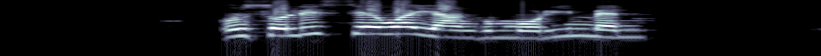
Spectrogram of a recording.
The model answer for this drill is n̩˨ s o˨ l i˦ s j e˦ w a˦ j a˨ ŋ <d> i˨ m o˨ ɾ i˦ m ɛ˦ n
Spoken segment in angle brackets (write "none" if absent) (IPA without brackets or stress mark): ɡ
